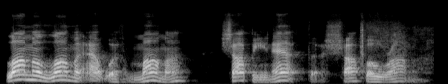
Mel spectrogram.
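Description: A middle-aged man reading a children's story aloud in an expressive, deliberate way. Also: on the high side, vocal fry, slight background noise. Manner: animated, deliberate. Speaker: picture book reader.

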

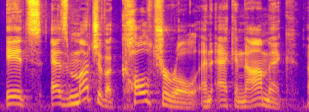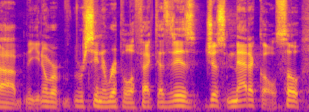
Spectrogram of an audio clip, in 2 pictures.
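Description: A man in his thirties hosting a studio talk show, joking and quick as he interviews a guest. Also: mid-range voice, expressive, fairly bright tone. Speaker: show host. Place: studio with brick wall and neon sign. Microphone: studio mic on boom, headphones.

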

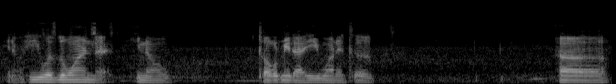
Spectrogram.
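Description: A man playing a shocked, hesitant bar owner in an audio drama, halting and trailing off as he talks. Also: fairly low pitch. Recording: clearly noisy background ambience.

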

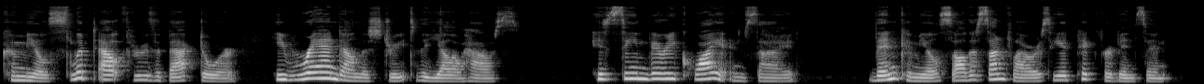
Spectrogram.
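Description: A woman narrating a children's picture book in an expressive, measured storytelling manner. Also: on the low side. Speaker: storybook reader.

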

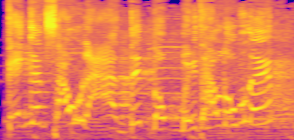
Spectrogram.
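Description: A young man giving excited, exclamatory reaction commentary as a video host, dragging out words for drama, close to the microphone. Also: very high voice, a little fast. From Vietnam. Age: young adult. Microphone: close desk microphone. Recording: music behind the voice.

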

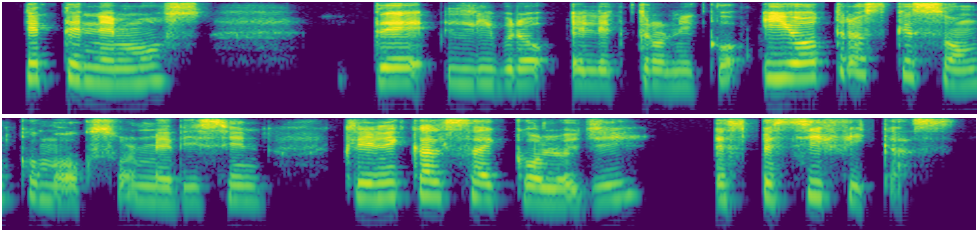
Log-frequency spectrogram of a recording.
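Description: Mexican woman, webinar trainer, very unhurried, methodical screen-share walkthrough. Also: medium pitch, vocal fry, a bit bright. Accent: Mexican Spanish. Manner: slow, deliberate, pausing often. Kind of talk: screen-share product demonstration. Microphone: video call.

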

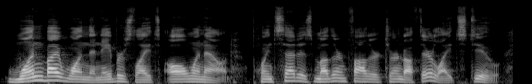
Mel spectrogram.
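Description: A man's voice: mid-range voice, expressive, normal speed, darkish tone. A middle-aged man with an American accent, a fire chief reading a children's storybook aloud and talking to kids. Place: indoors in front of a curtain backdrop, studio-like setup.

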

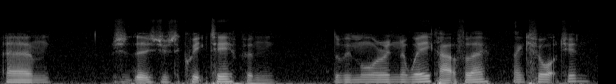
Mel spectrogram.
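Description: Low-voiced young man explaining software. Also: flat delivery, moderate pace, a little hiss or hum, rough recording. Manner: rambling, informal, with many fillers and restarts. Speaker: software tutorial host. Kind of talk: casual screen-recorded tutorial.

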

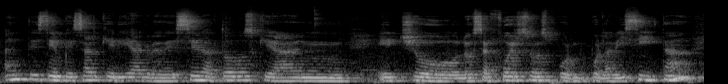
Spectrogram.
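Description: A middle-aged woman, not a native speaker, reads an academic lecture from a podium, pausing and restarting often at an unhurried pace. Her voice sits low and mellow. The sound rings through a roomy hall, picked up from some distance with a faint murmur behind. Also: a little hiss or hum. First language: not Spanish. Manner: careful, halting, with frequent restarts and fillers. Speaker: guest lecturer. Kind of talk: academic lecture, partly read aloud. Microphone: podium microphone. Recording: echoey hall, mic from a distance.

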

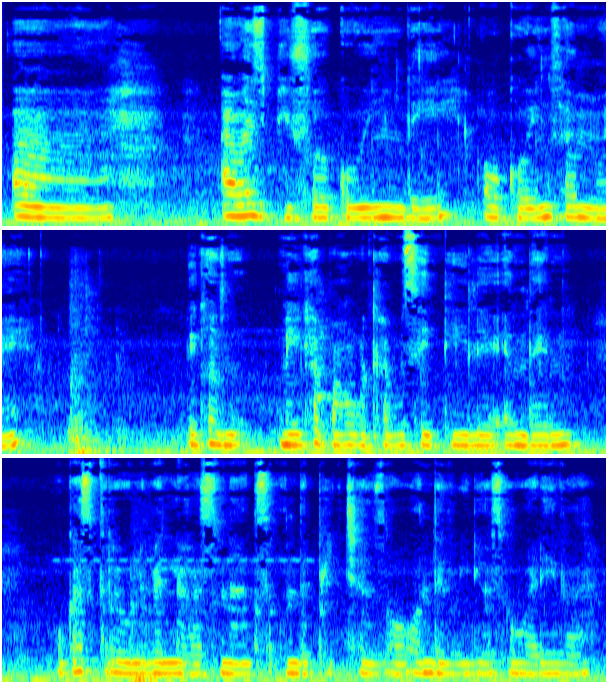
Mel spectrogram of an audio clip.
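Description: A young South African woman with a low, mellow voice rambles casually to her viewers while doing her makeup, mixing languages as she talks. A faint hum of room ambience sits behind her. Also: level tone, moderate pace, poor audio. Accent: South African, mixing in Sepedi. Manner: chatty and rambling, switching languages mid-sentence, trailing off into soft asides. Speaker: vlogger.

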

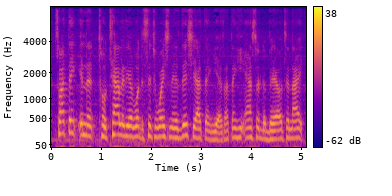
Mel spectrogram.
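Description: A man with a slightly high voice gives casual sports analysis into a podcast mic. He talks emphatically, circles back to repeat his points and swears freely. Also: steady tone, fast talker, darkish tone. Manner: emphatic, repeats himself, profane. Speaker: sports show co-host and analyst. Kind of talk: casual football postgame chat. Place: small wood-paneled studio room. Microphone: podcast microphone with headset.

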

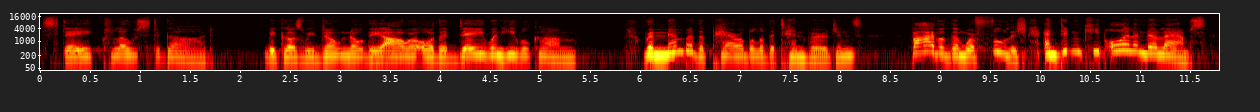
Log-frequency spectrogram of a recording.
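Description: An authoritative woman who teaches the Bible with solemn devotion. Her medium-pitched voice is instructive, in radio drama style, and carries a long reverb.

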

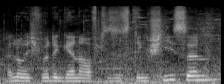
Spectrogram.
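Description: A man's voice: on the high side, normal speed. A man casually chatting while playing a co-op online game, dryly joking and grumbling at the game. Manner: dry, tells jokes, grumbles at the game. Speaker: let's play gamer. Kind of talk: casual co-op gaming chat. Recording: game music behind the voice.

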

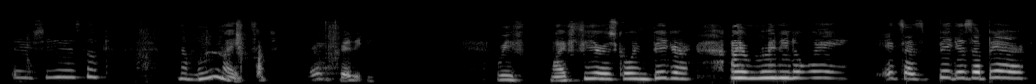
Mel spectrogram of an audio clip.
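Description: Slow, high-voiced older woman reading aloud. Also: dark tone. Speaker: children's storytime host. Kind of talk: read-aloud of a rhyming picture book with brief asides. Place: outdoors on a porch.

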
